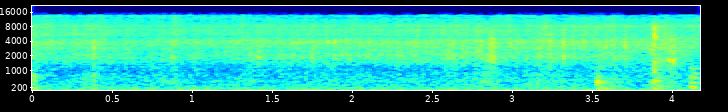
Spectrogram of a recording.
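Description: Onions and peppers sweat in a hot pan for 4-bean turkey chili, giving a steady, close sizzle and crackle throughout with occasional brief pops and no talking.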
